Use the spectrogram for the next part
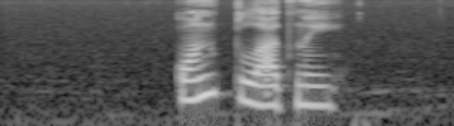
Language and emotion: Russian, neutral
